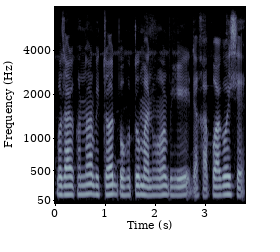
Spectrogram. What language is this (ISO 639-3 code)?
asm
